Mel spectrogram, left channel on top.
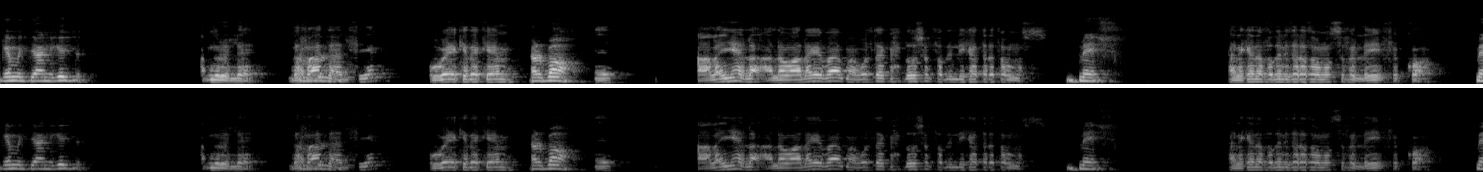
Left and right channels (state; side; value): quieter; right; 12.1 dB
